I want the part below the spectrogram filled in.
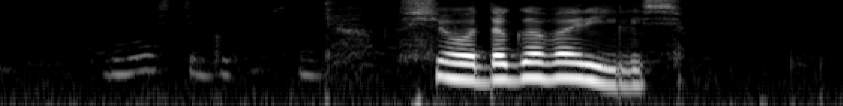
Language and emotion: Russian, neutral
